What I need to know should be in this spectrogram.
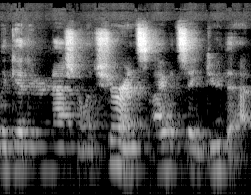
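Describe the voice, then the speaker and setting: This woman has a fairly low pitch and a Californian accent, speaking at a moderate pace. Noticeable background noise and audible room echo fill the recording. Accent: American (Californian). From US, Central California. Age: 60s. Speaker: expat author. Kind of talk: interview conversation.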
